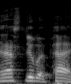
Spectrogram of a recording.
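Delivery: ordinary delivery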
